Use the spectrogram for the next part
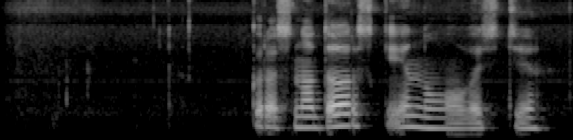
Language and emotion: Russian, sad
